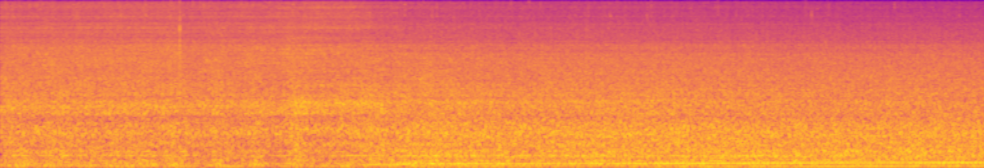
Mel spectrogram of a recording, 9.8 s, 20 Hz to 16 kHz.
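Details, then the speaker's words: 1978 Lincoln Town Car, first start in about 25 years, on a new or cleaned carburetor: the V8 fires right up and holds a loud, steady idle, smoky but with no obvious knocking. Running fine. "that was something she fired right up yeah"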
